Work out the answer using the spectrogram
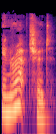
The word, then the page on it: enraptured: British English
